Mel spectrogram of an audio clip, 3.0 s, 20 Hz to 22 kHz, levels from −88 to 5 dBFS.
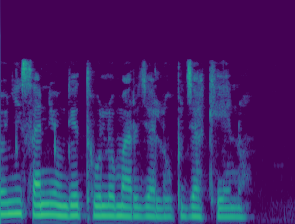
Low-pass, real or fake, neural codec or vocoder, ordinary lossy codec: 7.2 kHz; real; none; none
